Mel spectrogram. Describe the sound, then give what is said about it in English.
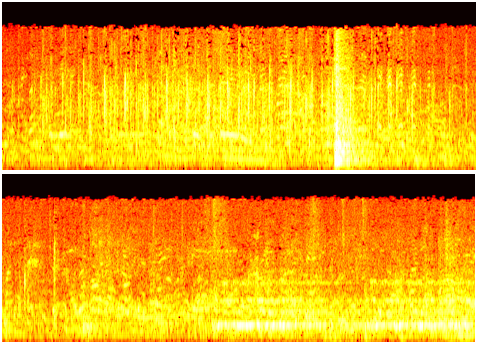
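A baseball crowd claps and cheers steadily for the Cubs' reserve players, with sharp overlapping hand claps over a broad wash of murmuring voices that continues as the clapping thins out. “And please give us a round of applause for the reserves.”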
